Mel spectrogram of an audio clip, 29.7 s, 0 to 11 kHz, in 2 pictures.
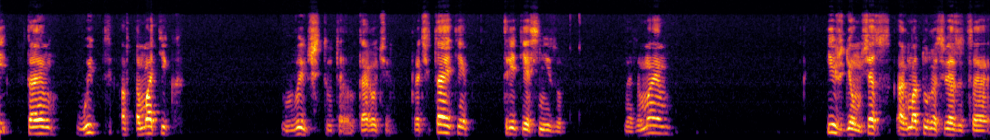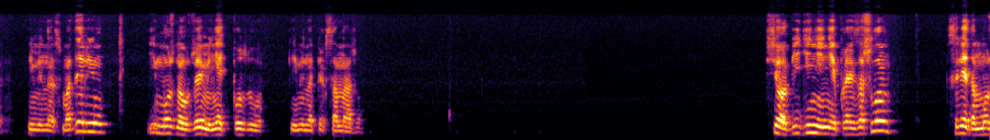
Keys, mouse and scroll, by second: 0.7 ctrl+p, 24.7-25.1 scroll up 1, 25.9 scroll down 3, 27.2 middle click, 27.2 scroll up 1.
